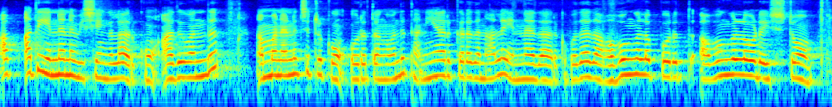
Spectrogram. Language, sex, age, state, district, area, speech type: Tamil, female, 18-30, Tamil Nadu, Tiruppur, urban, spontaneous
